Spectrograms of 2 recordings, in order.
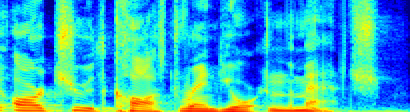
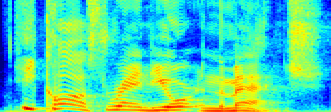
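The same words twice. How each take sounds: First: R-Truth slowly and deliberately, "R-Truth" stressed; slow emphasis. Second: "He" punched high at the start; stress on he. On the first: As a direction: spell out that "R-Truth" cost him the match, slowly. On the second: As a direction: lift "He" and let it fall. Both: Shown as a demonstration.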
